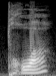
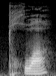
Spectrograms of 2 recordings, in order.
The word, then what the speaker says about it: trois: Trois. Final s not pronounced. Trois.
